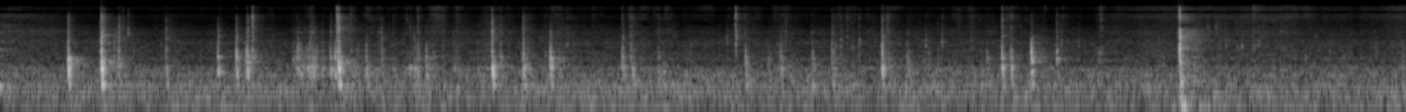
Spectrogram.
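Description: Light, irregular clicks and taps of a small hand tool turning a screw back into a backpack blower's engine housing, with one sharper click near the end.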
